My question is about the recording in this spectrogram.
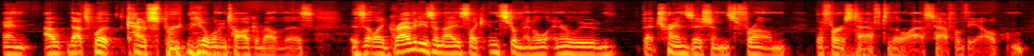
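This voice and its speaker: In a relaxed album discussion, a male podcast host wanders through the music with plenty of informal tangents. He speaks at an ordinary speed in a lowish voice that is creaky and a little rough.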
